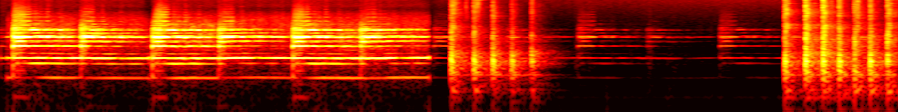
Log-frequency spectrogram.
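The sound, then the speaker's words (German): Knocking on a door: two bursts of quick, hard knocks, the first cutting off a run of loud ringing church bell tones, then a brief pause with faint bell tones before the second burst of knocks. “Wer ist das, der da klopft?”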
